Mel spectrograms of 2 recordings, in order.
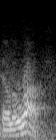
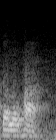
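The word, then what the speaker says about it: Eloa (אלוה): So the correct pronunciation of the Hey with a Patach when it appears at the end of the word is Ah, not Ha, like Koach. When you have a Ches with a Patach at the end of the word, so you don't say Kocha, you say Koach. So here also the correct pronunciation is Eloa, and not Eloha.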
